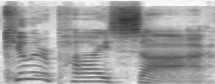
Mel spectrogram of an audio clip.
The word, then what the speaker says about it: Killer Paisa: man what's up clay my name is pronounced killer paisa killer pie saw well killer pies saw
